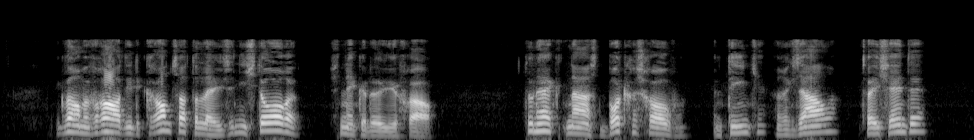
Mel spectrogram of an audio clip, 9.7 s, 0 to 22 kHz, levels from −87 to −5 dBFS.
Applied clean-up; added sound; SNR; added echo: none; none; none; none.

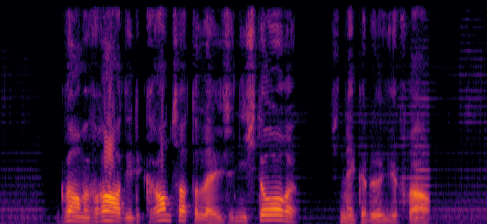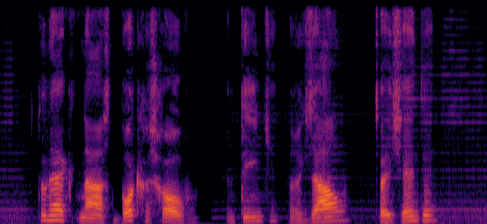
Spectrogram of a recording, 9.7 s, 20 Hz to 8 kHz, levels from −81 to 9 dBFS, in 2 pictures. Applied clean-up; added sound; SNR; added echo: neural separator model SepFormer DNS4.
